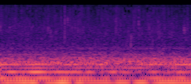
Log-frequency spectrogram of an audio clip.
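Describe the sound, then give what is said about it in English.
Steady rain falls continuously with soft pattering drops over a low, constant rumble, with no voices. “You kiss in the rain.”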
